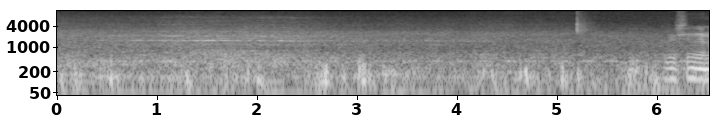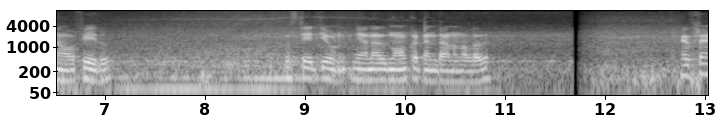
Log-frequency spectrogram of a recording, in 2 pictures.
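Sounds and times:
fan hum: 0:00.0 - 0:13.0
connector click: 0:05.2 - 0:05.4.

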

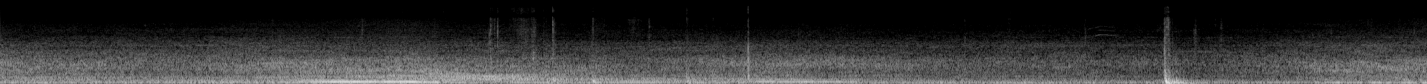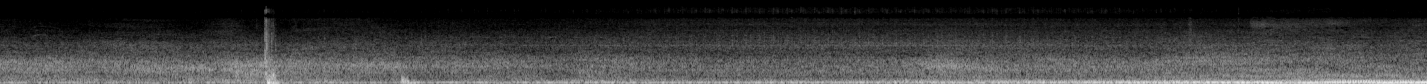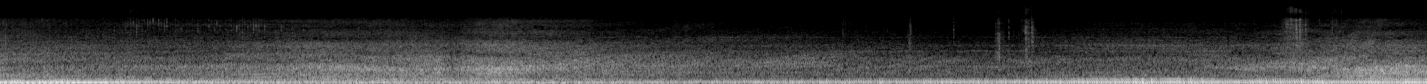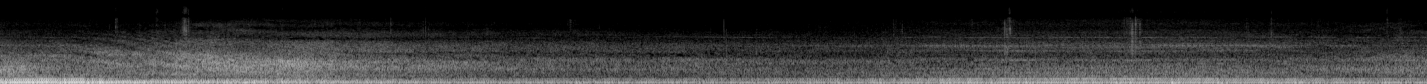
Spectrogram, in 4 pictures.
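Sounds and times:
car engine idling: 0:04.2 - 0:31.4, 0:43.3 - 0:57.0.

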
